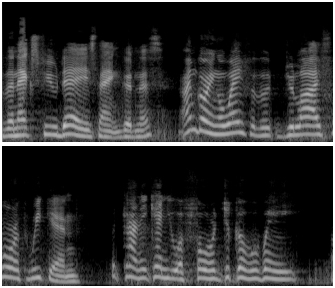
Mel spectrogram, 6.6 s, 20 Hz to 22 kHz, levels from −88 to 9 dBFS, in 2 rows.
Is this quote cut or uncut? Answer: uncut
